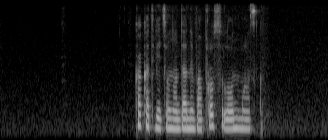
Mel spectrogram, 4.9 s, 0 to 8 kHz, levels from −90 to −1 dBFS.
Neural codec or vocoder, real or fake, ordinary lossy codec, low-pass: none; real; none; 7.2 kHz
